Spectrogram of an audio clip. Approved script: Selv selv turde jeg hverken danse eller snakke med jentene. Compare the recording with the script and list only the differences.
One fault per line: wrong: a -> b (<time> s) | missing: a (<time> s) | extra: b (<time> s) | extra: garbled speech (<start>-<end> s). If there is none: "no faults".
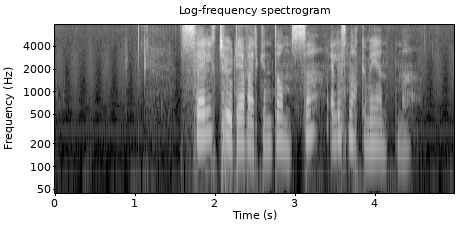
missing: selv (2.0 s)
